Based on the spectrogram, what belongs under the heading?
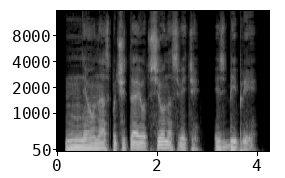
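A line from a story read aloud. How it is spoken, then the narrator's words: Gruff priest's grumble. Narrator (Russian): буркнул батюшка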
